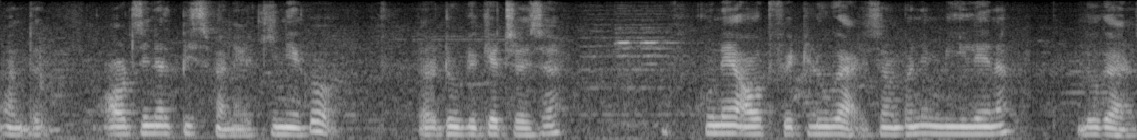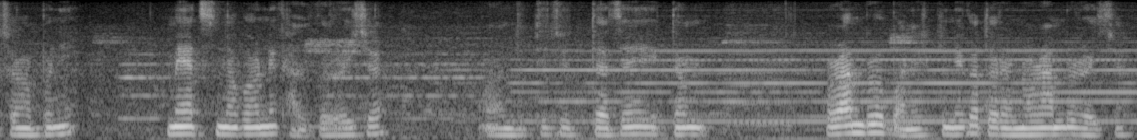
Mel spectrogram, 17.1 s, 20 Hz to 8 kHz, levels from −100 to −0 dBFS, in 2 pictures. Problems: constant background noise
